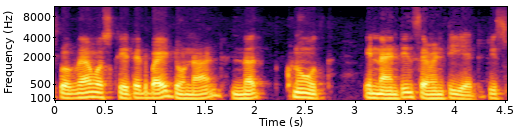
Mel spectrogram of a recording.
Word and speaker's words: Knuth: So this program was created by Donald Knuth in 1978. It is pronounced as Knuth.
